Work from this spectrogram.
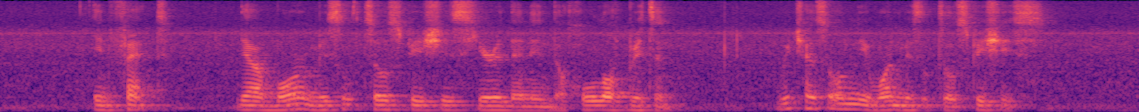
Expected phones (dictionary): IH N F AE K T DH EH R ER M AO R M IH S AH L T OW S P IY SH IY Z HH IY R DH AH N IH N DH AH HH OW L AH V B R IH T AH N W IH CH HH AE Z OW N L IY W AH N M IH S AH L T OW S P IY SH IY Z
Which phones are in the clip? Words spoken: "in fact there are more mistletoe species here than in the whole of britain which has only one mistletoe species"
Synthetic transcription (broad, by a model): IH N F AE K T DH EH R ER M AO R M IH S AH L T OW S P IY SH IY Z HH IY R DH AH N IH N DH AH HH OW L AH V B R IH T AH N W IH CH HH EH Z OW N L IY W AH N M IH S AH L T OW S P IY SH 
